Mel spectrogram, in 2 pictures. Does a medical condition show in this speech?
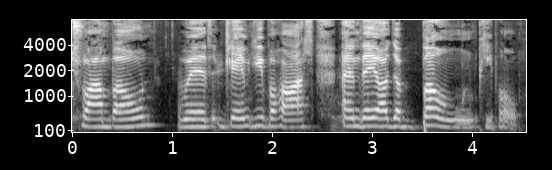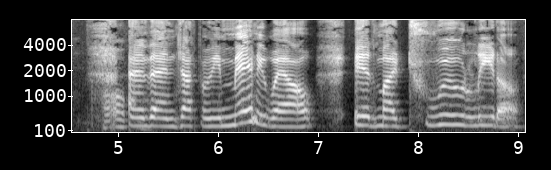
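Yes: Down syndrome; born in Rochester.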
